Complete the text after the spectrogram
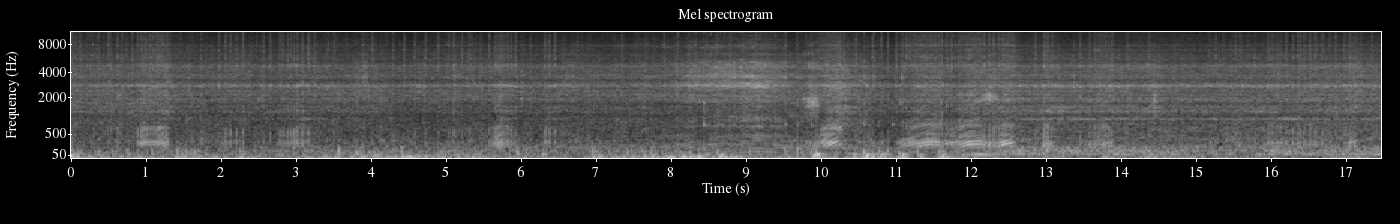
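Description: Tyres crunch and bump over a rough dirt trail.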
